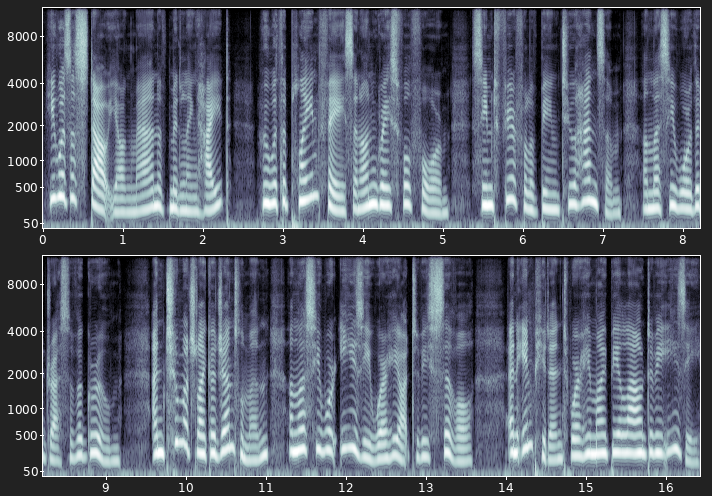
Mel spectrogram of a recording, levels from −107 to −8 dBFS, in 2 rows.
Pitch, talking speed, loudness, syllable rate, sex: 225 Hz, 210 wpm, -18 LUFS, 5.5 syllables/s, female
